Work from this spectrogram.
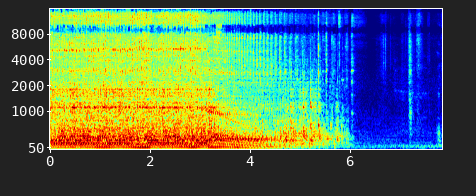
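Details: Coleman Powermate MAXA 3000 generator after new carburetor and cleaned tank, air cleaner not yet fitted: small single-cylinder engine runs with fast, even beat, then winds down and stops; runs normally, but kit fuel line leaks.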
